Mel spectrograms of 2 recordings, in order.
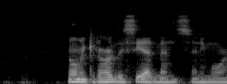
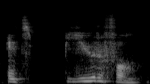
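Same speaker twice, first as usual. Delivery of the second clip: awed over intercom; 4 semitones higher, 8 dB quieter, slower than usual. Acted. Edmund speaks over the intercom.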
